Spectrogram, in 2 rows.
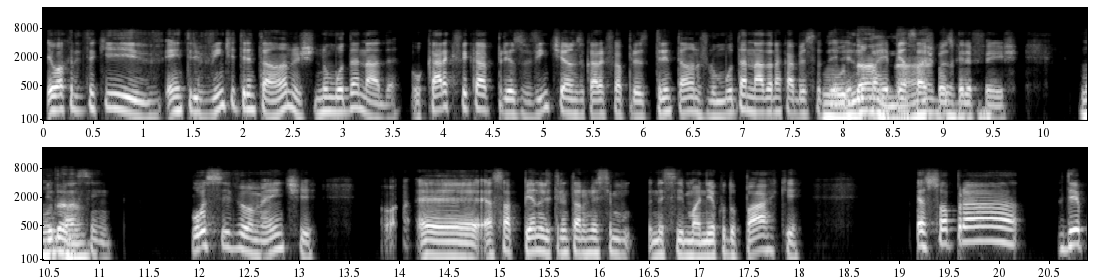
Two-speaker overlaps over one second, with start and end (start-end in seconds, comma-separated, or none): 7.9-9.1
